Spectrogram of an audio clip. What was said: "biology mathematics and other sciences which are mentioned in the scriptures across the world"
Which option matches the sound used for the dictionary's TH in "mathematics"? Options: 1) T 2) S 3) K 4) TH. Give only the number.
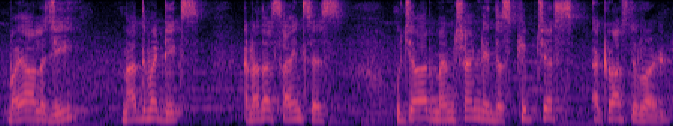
1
